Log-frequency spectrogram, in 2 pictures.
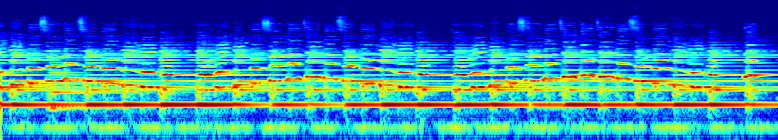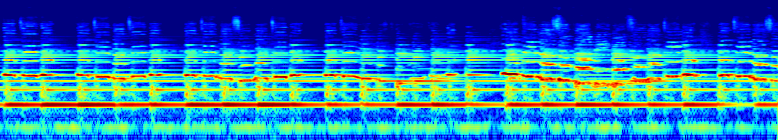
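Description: A voice singing a vocal exercise with piano: runs that rise and fall, repeated about every four seconds, over a low held piano note.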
